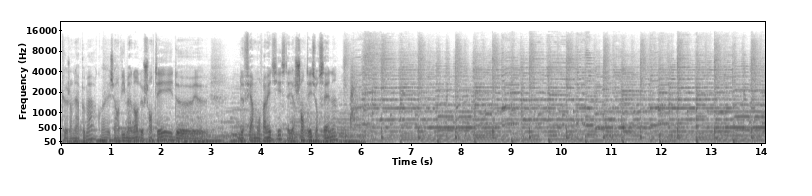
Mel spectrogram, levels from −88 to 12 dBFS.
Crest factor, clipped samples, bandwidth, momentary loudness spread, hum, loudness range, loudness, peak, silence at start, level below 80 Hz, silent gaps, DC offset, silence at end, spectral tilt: 20 dB; under 0.1%; 16 kHz; 6 LU; none; 4 LU; -28 LUFS; -8 dBFS; 0 s; -38 dBFS; none; under 0.1%; 0 s; -5 dB/octave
